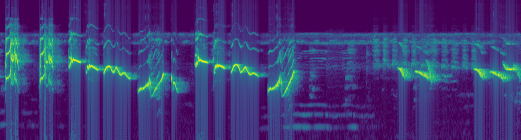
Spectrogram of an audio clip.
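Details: Oriental magpie-robin (kacer) singing in relaxed, open ngeplong style, used as a lure and tutor for training other birds; rapid varied whistled phrases, slurred rising and falling notes with sharp clicks, brief pause midway, faint steady high whine behind.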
